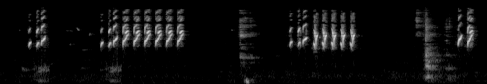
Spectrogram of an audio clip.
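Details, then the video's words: European goldfinch song in the zilzal style with strong nahrat phrases, played for tutoring young goldfinches; bursts of rapid, bright, high ticking notes about a second long, separated by short pauses, with a faint low thump and a scratchy note between. "تغريد زلزال للتسميع صغار الحسون ،يحتوي على نهرات قوية"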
